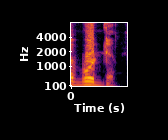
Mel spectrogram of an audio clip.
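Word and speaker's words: would: है एल ये वाला एल जो है साइलेंट है तो ओ ओ यू डी को ही पढ़ रहे हैं डब्लू को व बोलते हैं तो उच्चारण हो जाता है वुड फिर बी ई को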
